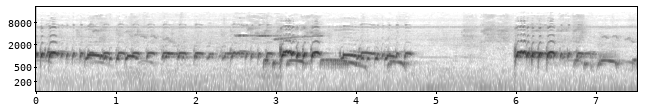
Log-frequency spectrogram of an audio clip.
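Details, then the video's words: Zebra doves of a local strain, 'crystal' song used as a lure for hesitant singers: long chain of rapid overlapping coos for nearly five seconds, a brief quiet gap, then a fresh loud rolling phrase. "Pancingan PERKUTUT LOKAL suara KRISTAL, untuk memancing perkutut susah bunyi"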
